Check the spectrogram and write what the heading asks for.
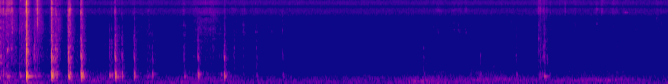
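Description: Light clicks and taps of a thin plastic bottle, metal ruler and X-acto knife being handled on a cutting mat as the cutting line is marked. The clicks come three or four a second for the first few seconds, then stop, with one more click near the end.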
